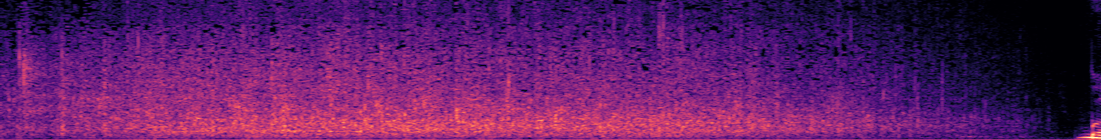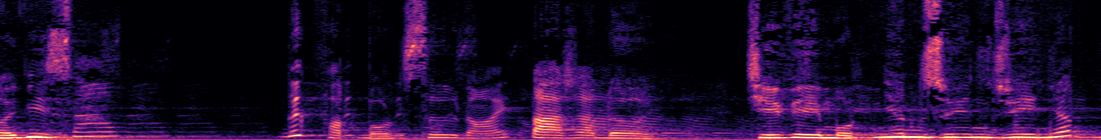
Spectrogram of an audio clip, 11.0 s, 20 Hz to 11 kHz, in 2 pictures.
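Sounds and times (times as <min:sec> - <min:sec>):
large crowd applauding: 0:00.0 - 0:05.4
speech: 0:05.4 - 0:06.1, 0:07.0 - 0:10.9.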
